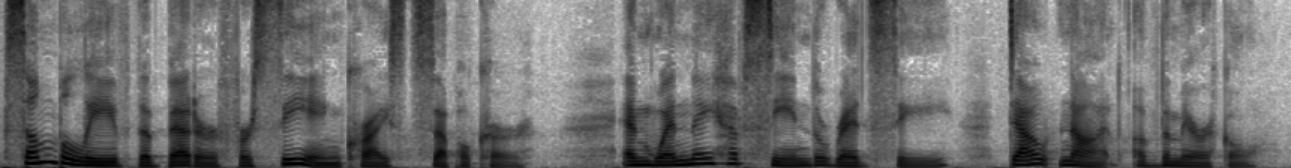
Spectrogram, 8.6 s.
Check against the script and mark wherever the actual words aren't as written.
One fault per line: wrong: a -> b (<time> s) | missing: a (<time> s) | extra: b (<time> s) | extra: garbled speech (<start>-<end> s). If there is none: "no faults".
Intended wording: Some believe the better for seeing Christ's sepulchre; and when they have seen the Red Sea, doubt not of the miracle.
no faults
